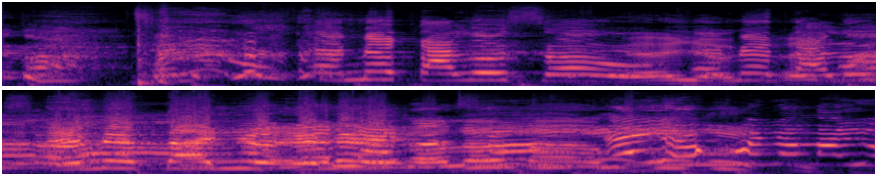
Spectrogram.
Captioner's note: laughs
